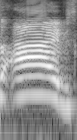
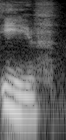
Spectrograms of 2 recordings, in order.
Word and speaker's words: Yves: okay I'm like and where's Ives captain its Yves Yves whatever but just Dave no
